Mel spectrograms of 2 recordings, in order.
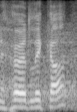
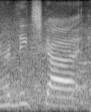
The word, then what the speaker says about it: Hrdlička: So Herdlicker is right, but that's not the natural pronunciation of my name. My background's Czech, and Hrdlička is the appropriate...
